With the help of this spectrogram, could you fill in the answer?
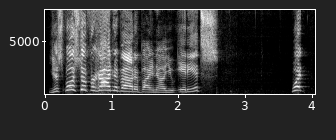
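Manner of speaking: high, loud, fast exasperated rant; hammed-up fury at the idiots; mock angry Trump. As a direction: snap at the public in frustration. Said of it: "he's like".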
